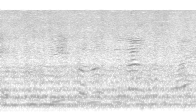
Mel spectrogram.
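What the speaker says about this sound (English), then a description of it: "leaf cutter bees raiding" Leaf cutter bees buzzing close by, a steady high droning hum with small shifts in pitch as they fly about.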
